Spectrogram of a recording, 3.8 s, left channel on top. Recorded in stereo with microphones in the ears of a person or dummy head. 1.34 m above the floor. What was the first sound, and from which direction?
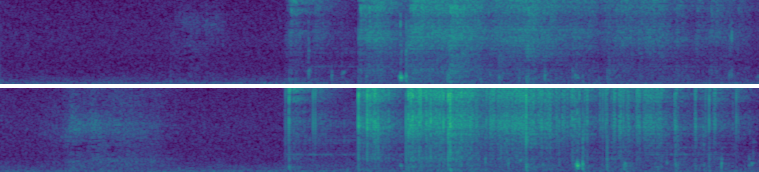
Frying, 65° right (ahead or behind).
